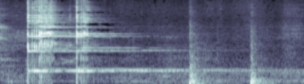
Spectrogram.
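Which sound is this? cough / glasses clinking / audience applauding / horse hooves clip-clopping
glasses clinking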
